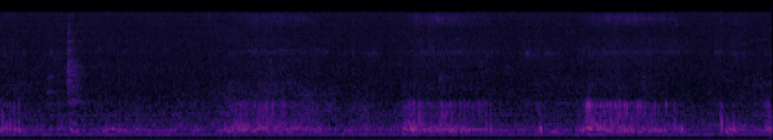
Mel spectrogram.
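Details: An infant snoring: soft, buzzy, rattling noises with each breath at a fairly quick rate against faint room hiss; snoring.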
